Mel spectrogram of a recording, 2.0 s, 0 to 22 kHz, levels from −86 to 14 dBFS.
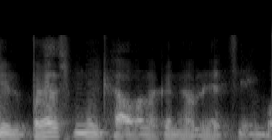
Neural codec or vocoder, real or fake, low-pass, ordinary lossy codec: codec, 16 kHz, 1 kbps, FreqCodec, smaller model; fake; none; none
